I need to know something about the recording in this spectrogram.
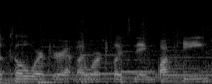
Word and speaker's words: Joaquin: I just have a co-worker at my workplace named Joaquin. And it's like spelled like that, like with the Q-U-I-N. But it's just with a W-A.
